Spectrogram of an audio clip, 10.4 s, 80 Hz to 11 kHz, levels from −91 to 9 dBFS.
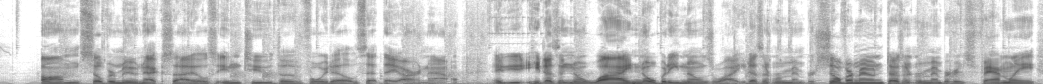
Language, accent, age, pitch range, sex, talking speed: English, American, 30-49, 95-120 Hz, male, 160 wpm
